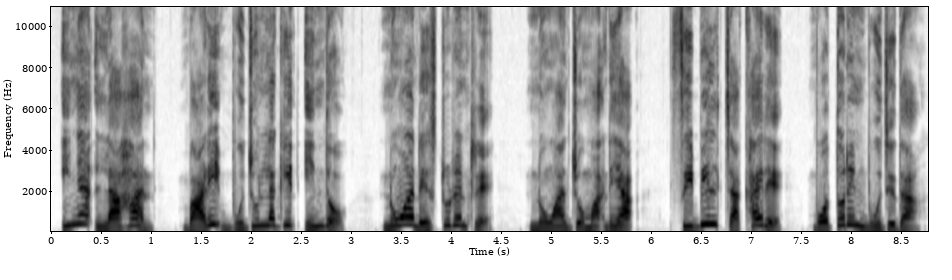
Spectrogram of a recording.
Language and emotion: Santali, fearful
